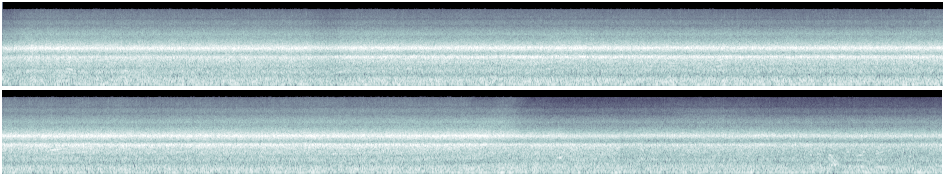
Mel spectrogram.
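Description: Minoo Falls waterfall rushing steadily, with a steady high-pitched drone over it; the sound thins a little near the end.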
